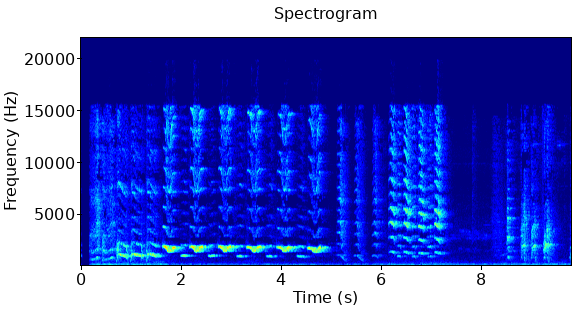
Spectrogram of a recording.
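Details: Masked laughingthrush singing in a recording used to tutor captive songbirds: a run of loud whistled notes repeated about twice a second, then quick buzzy, chattering trills, over a steady low electrical hum.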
